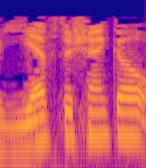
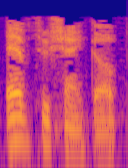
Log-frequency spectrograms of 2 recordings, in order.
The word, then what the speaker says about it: Yevtushenko: It's now, the thing that's confusing, the way the Cyrillic and the Roman alphabets transliterate, he could be listed under Y for Yevtushenko or E for Evtushenko, because the E sound in Russian is sometimes pronounced Yeh and sometimes pronounced Eh, but it's an E. It's written as an E.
